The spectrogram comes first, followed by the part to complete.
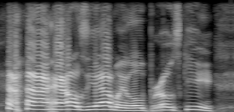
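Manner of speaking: very high, loud American whoop; hyped loud American bro yelling; rowdy party shout. A narrator's reading. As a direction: shout it out like a hyped frat boy. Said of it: "the fat guy nodded in approval".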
